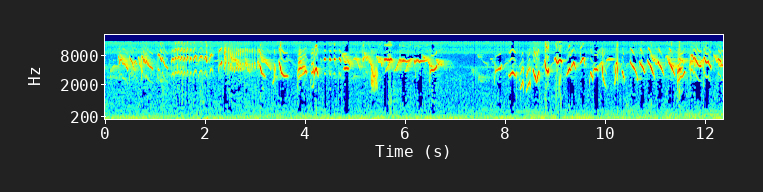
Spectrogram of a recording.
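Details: Oriental white-eye in a cage, chattering roughly in the ngeriwik style used to stir other white-eyes to sing; buzzy high trills and sweeping whistles, a brief pause, then a rapid run of sharp downslurred chirps.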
